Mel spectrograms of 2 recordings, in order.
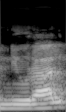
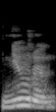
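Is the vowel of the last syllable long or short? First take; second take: long; short. First: The last syllable has a long 'aal' vowel. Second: The last syllable has a short 'al' vowel. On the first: The speaker calls it wrong. "न्यूराल बोलते हैं" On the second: The speaker calls it right.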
